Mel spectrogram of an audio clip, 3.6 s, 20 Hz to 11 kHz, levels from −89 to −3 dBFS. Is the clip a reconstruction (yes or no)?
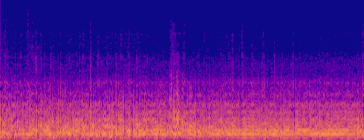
yes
